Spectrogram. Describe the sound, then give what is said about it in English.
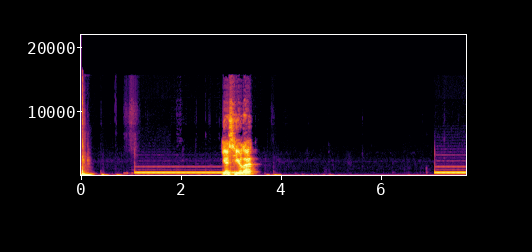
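Ringback of an outgoing phone call: a steady, mid-pitched electronic ring holds for about two seconds and is cut off by a short spoken remark. After a long silence, the ring starts again. “Let me call somebody.”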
